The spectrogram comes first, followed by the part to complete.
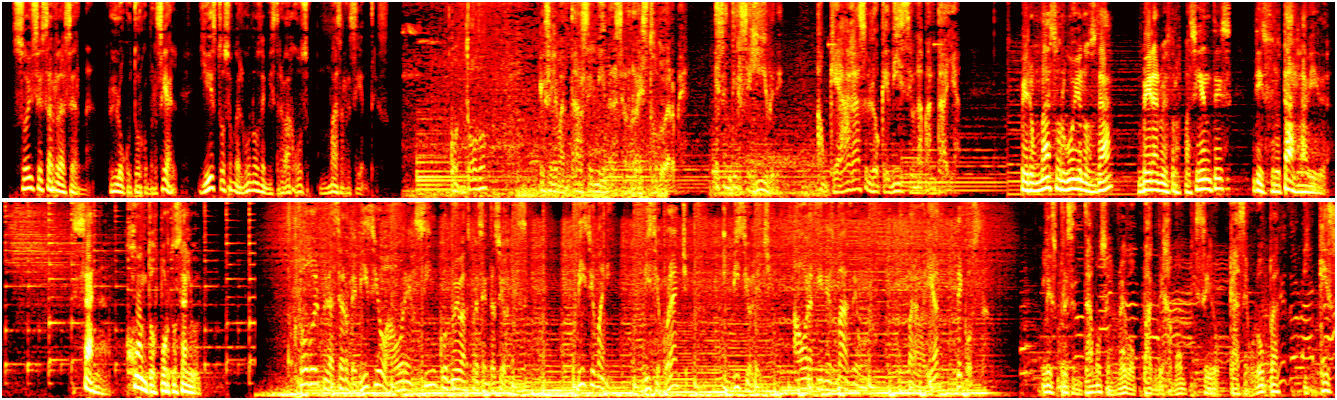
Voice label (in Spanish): Reel de Locucion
